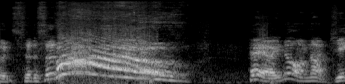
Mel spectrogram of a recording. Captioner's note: Stanley screaming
